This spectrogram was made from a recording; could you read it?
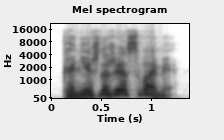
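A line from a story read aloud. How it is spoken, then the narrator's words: Surprised, dazzled exclamation. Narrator (Russian): воскликнул я, застигнутый врасплох и ослепленный уникальной возможностью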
